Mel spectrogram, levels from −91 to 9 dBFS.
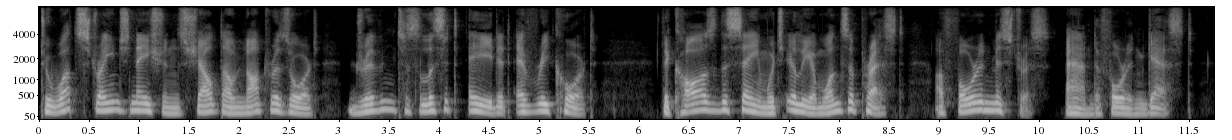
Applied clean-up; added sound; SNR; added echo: none; none; none; none.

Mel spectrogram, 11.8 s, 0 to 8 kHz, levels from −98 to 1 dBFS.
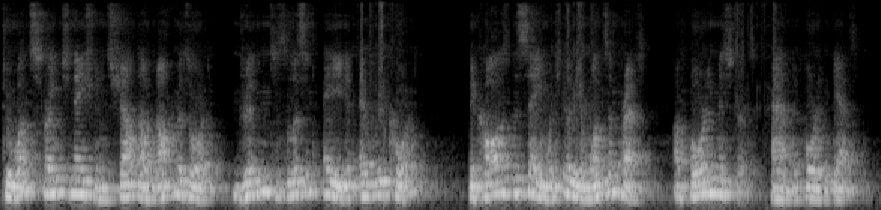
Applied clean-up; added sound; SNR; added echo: neural separator model SepFormer DNS4.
